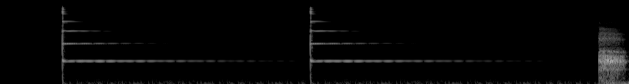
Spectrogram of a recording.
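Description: Two bell-like dings about two and a half seconds apart, each a clear high tone that rings out and fades over about two seconds: an edited-in chime sound effect.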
